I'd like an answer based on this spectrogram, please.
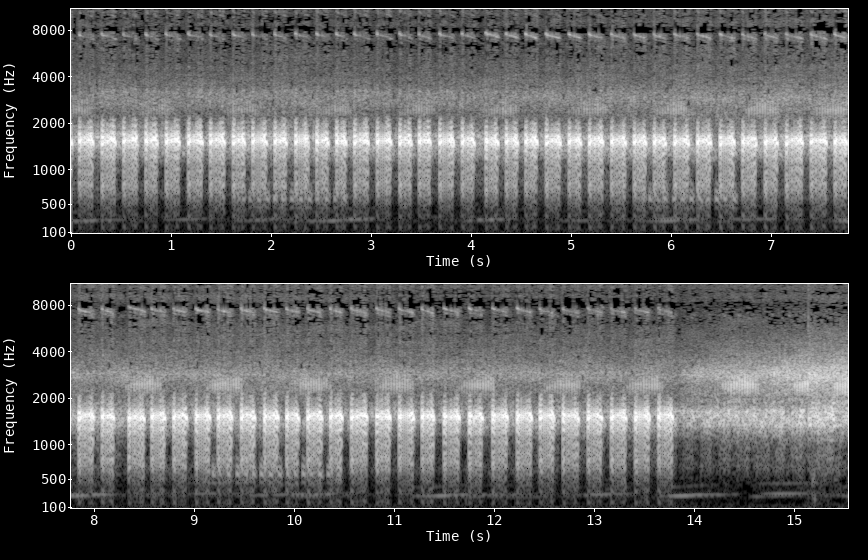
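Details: Kodok bangkong frogs calling together at night after heavy rain: a loud, fast train of sharp pulses, about two per second, runs for fourteen seconds over a steady background frog chorus, then stops and leaves only the humming chorus.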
